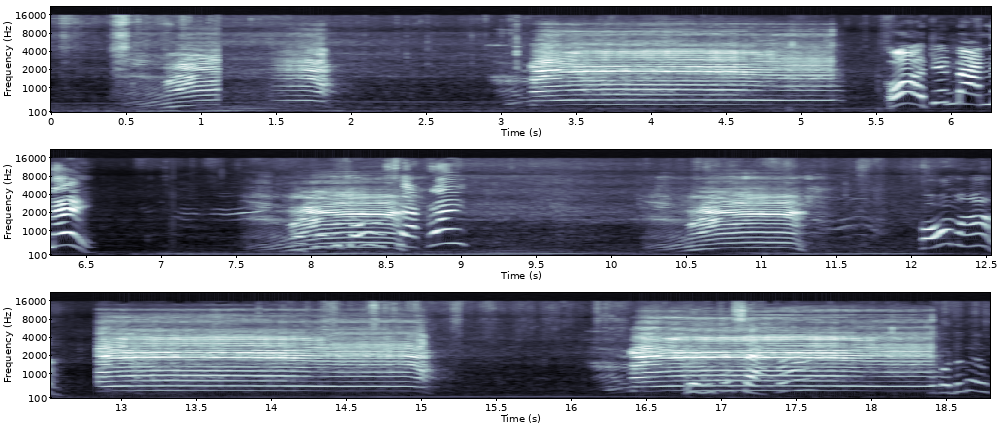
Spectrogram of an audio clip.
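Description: Cattle mooing in long, drawn-out, nasal calls, one after another.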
